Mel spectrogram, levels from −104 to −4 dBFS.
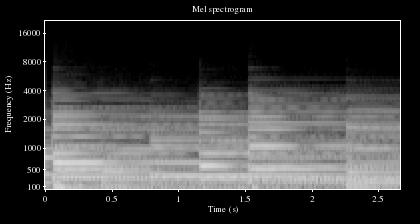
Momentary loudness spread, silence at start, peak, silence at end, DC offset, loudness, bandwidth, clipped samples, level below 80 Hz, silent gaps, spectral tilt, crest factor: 6 LU; 0 s; -10 dBFS; 0 s; under 0.1%; -25 LUFS; 4.5 kHz; under 0.1%; -38 dBFS; none; -11 dB/octave; 16 dB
